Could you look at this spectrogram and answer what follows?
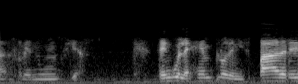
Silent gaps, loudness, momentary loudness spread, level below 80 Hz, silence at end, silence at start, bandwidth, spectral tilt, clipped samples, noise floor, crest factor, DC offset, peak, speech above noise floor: none; -23 LUFS; 24 LU; -52 dBFS; 0 s; 0 s; 7.8 kHz; -6 dB/octave; under 0.1%; -45 dBFS; 22 dB; under 0.1%; -4 dBFS; 22 dB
